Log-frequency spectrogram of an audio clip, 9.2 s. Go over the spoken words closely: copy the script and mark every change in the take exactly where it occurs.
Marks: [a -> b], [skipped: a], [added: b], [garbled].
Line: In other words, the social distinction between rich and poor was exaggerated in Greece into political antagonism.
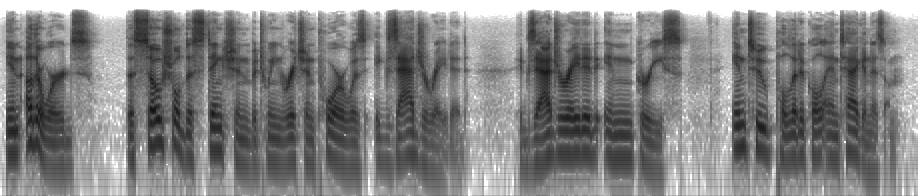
In other words, the social distinction between rich and poor was exaggerated [added: exaggerated] in Greece into political antagonism.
